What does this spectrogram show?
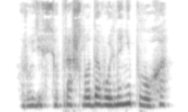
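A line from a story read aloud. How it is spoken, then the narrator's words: Whispered. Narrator (Russian): прошептала Линда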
